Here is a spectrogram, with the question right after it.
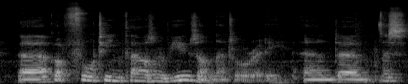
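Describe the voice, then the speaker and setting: Amid audible room echo, a man speaks at a fairly slow pace with very wide pitch swings. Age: old. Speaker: YouTuber. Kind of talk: casual monologue to camera. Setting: alone in a room with lights. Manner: halting, many fillers.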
